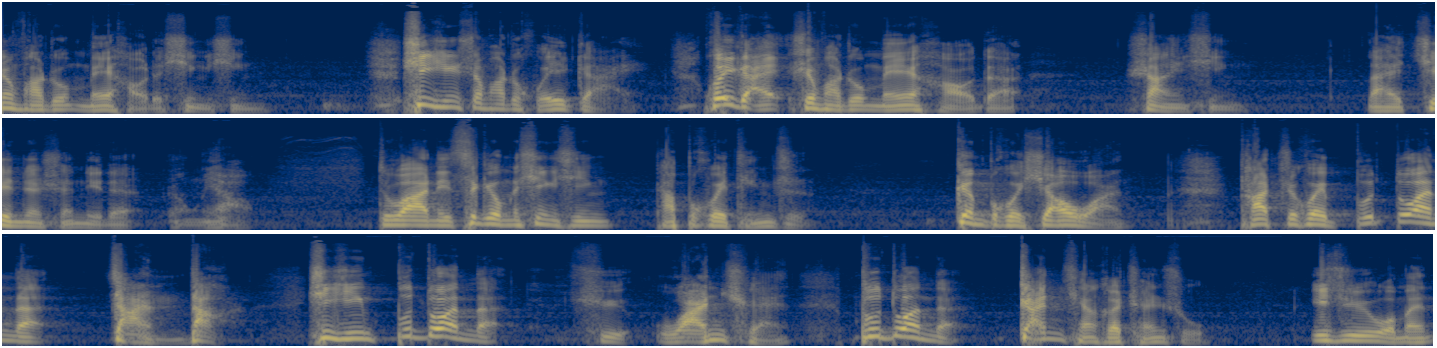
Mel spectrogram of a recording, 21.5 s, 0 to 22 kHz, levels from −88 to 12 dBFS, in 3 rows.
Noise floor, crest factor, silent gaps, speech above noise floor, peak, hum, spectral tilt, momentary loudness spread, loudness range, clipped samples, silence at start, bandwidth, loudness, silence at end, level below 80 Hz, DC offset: -64 dBFS; 22 dB; none; 43 dB; 0 dBFS; none; -5 dB/octave; 19 LU; 7 LU; under 0.1%; 0 s; 17 kHz; -20 LUFS; 0 s; -54 dBFS; under 0.1%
